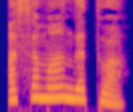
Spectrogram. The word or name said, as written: ಅಸಮಾಂಗತ್ವ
